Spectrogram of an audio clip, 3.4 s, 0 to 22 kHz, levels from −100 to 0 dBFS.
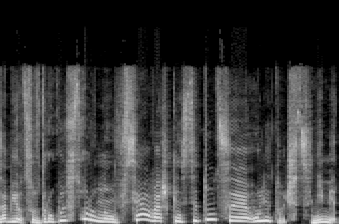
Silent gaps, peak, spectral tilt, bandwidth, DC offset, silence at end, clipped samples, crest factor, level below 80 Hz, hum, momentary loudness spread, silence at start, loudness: none; -6 dBFS; -4 dB/octave; 16 kHz; under 0.1%; 0 s; under 0.1%; 10 dB; -58 dBFS; none; 3 LU; 0 s; -17 LUFS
